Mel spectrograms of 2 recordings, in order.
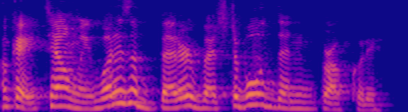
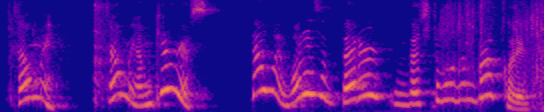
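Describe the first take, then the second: First: Said in the usual way. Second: Much higher, faster, teasing push; playful high-pitched challenge to chat; insistent mock demand. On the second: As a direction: needle them for an answer, pitched way up. Repeats demand, pushing chat.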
